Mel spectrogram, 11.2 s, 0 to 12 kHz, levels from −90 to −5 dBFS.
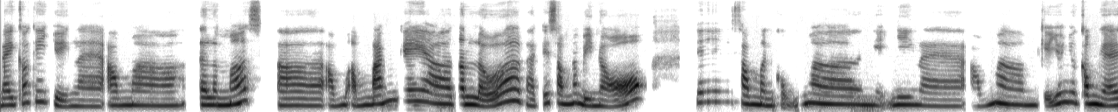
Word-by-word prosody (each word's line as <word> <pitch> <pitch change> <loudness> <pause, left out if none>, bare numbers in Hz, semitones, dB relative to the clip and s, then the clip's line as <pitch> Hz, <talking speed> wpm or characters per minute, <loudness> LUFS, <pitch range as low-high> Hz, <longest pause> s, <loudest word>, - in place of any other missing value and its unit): đây 215 +1 0
có 275 +3 -2
cái 320 +1 -6
chuyện 190 -4 -3
là 185 -1 -7
ông, 210 +1 -1
a, 210 -1 -3 0.4
Elon 220 -1 +3
Musk, 345 - +2
ơ, 210 - -2 0.4
ổng 195 +3 -4
ổng 215 +1 -2
bắn 255 +4 +4 0.2
cái, 340 0 -1
ơ, 270 -6 +1
tên 245 -1 +5
lửa 190 +7 +2
á, 345 0 +3
và 205 - -5
cái 275 - -3
xong 270 -3 +1
nó 275 - +2
bị 210 -5 +2
nổ, 195 - +3 0.5
cái 300 - -6 0.4
xong 245 -3 +3
mình 215 -3 +1
cũng, 205 - -12 0.2
ơ, 250 -3 +2 0.2
ngạc 220 -1 -2
nhiên 230 0 +1
là 190 -2 -8
ổng, 220 +8 -2
ơ, 240 -4 +2 0.2
kiểu - - -6
giống 280 +3 +2
như, 310 - -3
công 260 -1 +6
nghệ 205 -3 +2
225 Hz, 210 wpm, -19 LUFS, 205-270 Hz, 0.5 s, công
